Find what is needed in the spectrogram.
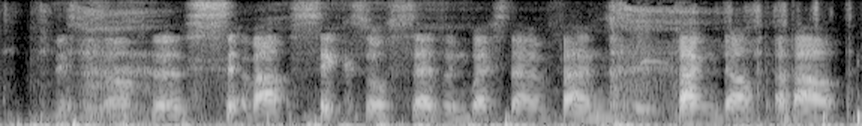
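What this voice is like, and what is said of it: Usual voice. Nothing is said of it.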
